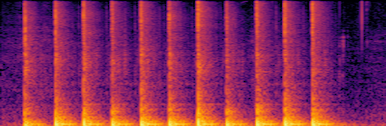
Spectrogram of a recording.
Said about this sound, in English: we heard some banging on the door, just regular old, and we're like, yo, what the fuck? Someone banging on the door? She tells me, someone's banging on the door.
